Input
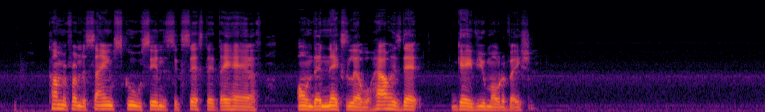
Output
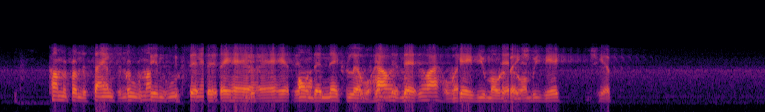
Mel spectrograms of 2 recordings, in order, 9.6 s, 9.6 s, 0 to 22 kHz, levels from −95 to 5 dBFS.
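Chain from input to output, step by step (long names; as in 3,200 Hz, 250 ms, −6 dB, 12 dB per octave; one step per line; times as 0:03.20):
delay that plays each chunk backwards 636 ms, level −7.5 dB
parametric band 850 Hz +4 dB 0.78 octaves
downward compressor 3 to 1, threshold −28 dBFS, peak gain reduction 10 dB
three-way crossover with the lows and the highs turned down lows −18 dB, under 380 Hz, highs −20 dB, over 3,000 Hz
on a send: delay with a high-pass on its return 91 ms, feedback 71%, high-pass 2,000 Hz, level −16 dB
on the sum: frequency shifter +310 Hz
level +4.5 dB
G.726 32 kbit/s 8,000 Hz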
